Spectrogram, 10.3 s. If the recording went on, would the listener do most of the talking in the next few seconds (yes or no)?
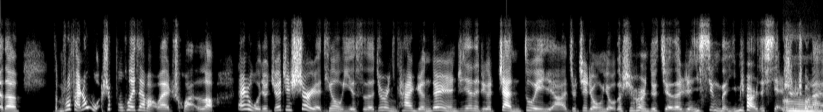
yes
